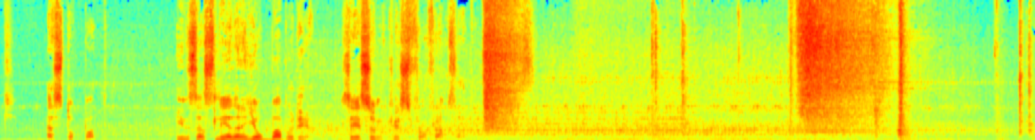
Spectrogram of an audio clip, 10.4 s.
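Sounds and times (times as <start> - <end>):
heavy fire engine idling: 0.0 - 10.3
speech: 0.5 - 1.2, 1.8 - 4.9
fire engine air brakes hissing: 4.8 - 5.4, 7.9 - 9.2.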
